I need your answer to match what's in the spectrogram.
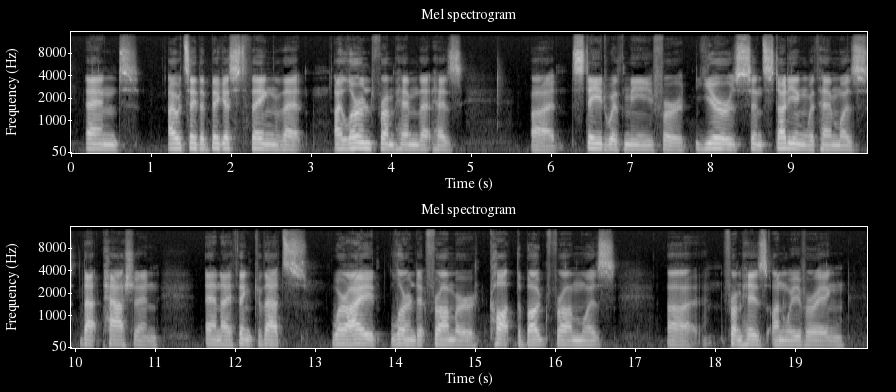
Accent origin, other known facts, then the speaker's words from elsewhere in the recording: Penn Yan, New York, United States; also born or lived in Victor; And actually, in middle school, my family moved to Victor from Penn Yan to cut our commute in half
